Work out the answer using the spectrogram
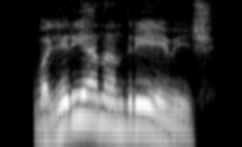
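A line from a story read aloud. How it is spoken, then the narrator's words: Shouting. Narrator (Russian): крикнул я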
